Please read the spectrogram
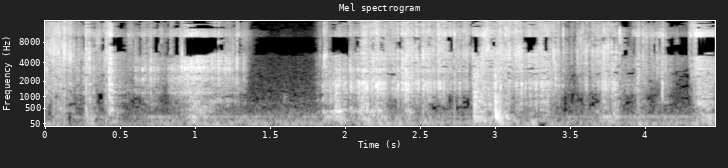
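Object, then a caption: Bar of soap cut with a metal blade. A metal utility blade scores and scrapes a handheld solid teal bar of soap, leaving crumbly cubes. Bright, crisp scratching and crunching comes in dense bursts, broken by a short silent pause before the carving resumes.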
